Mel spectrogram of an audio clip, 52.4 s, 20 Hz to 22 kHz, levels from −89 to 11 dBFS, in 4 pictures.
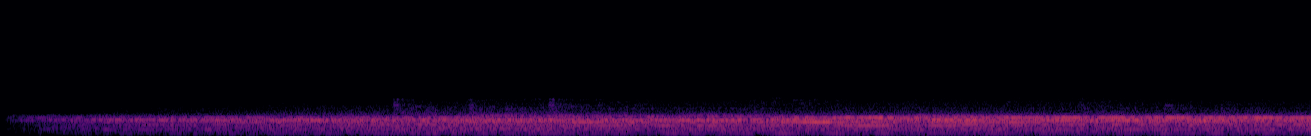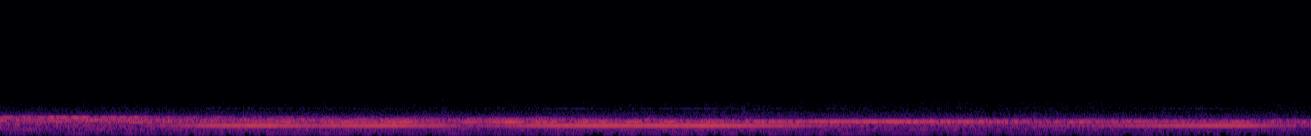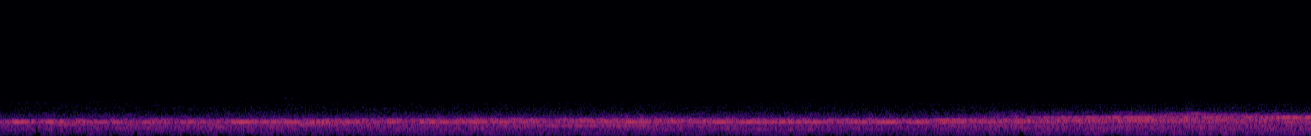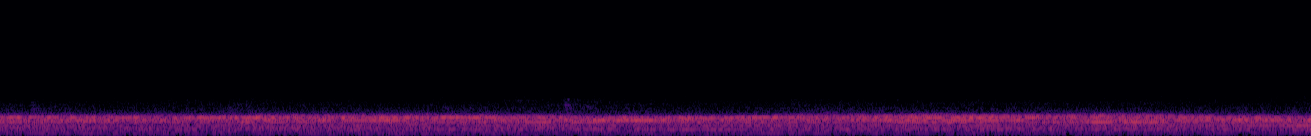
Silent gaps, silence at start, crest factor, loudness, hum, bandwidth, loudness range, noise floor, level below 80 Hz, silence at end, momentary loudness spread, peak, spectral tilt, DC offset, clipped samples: none; 0.2 s; 16 dB; -47 LUFS; none; 1.6 kHz; 7 LU; -69 dBFS; -80 dBFS; 0 s; 9 LU; -30 dBFS; -8 dB/octave; under 0.1%; under 0.1%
